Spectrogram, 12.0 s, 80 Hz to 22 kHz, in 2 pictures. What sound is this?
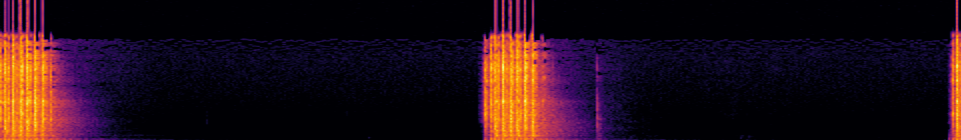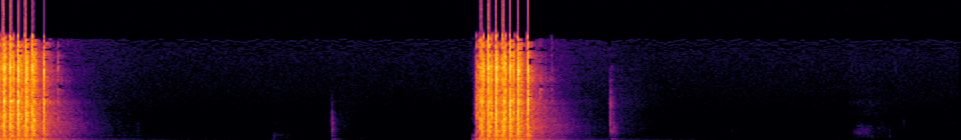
Pneumatic chipping hammer - Holman nc4 - Start 4
Holman nc4 pneumatic chipping hammer started four times.
chipping, pneumatic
